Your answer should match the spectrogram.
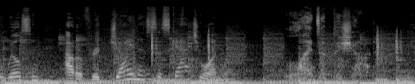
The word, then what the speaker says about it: Regina: Wilson out of Regina, Saskatchewan, lines up the shot. His form looks good. Oh, that's why Regina rhymes with fun.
